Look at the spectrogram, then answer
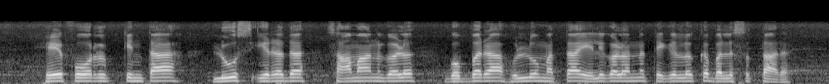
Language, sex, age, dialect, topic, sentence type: Kannada, male, 60-100, Northeastern, agriculture, statement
